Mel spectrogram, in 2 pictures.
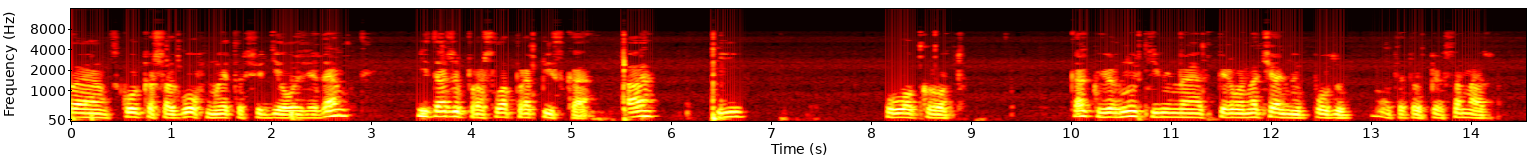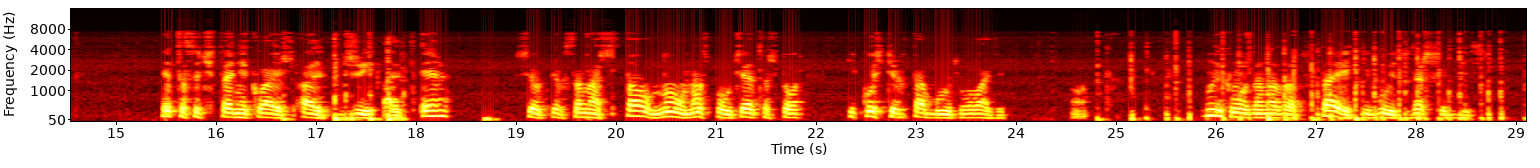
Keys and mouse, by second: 0.1 r, 1.0 click, 3.6-4.7 drag, 10.9 shift+middle click, 20.0-21.3 middle drag.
